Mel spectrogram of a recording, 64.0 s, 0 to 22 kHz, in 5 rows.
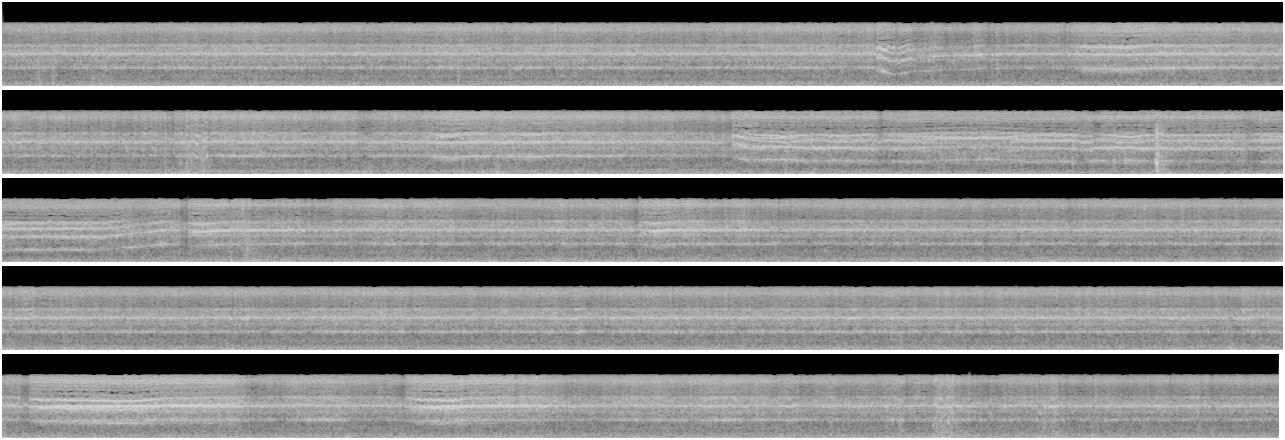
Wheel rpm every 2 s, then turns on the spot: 230, 230, 230, 230, 220, 230, 230, 230, 230, 230, 190, 160, 160, 180, 230, 230, 230, 230, 230, 230, 240, 230, 230, 230, 230, 230, 220, 230, 230, 230, 230, 230.
none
